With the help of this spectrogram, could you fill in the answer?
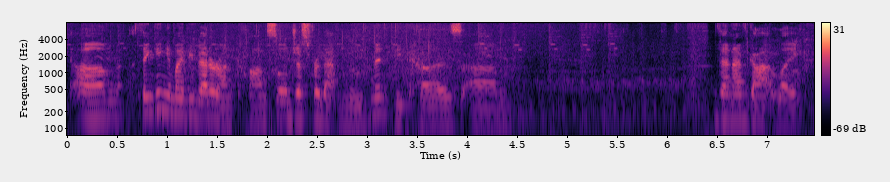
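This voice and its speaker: A man's voice: medium pitch, moderate pace, pauses often, noisy background. A man giving casual gameplay commentary as a playthrough host, rambling and thinking aloud as he goes. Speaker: video game playthrough host.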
